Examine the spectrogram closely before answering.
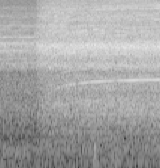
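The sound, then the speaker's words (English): A power drill spins a rod dipped in water. A soft hiss rises into a loud, steady, high-pitched whine that holds unbroken to the end. “we are going to stick this rod into our liquids, our water and our cake batter, and drill. and observe what happens. So if I do start drilling,”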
